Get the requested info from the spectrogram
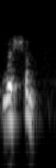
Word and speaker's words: الشمس: والشمس تكتب ولا تسمع في النطق، والشمس.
